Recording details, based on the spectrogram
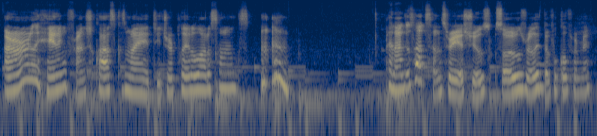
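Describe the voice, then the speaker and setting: A woman's voice: high voice, lively intonation, a little fast, bright, forceful tone, faint music behind. A woman streaming as a vtuber, rambling in casual chat and laughing often as she answers her chat.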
